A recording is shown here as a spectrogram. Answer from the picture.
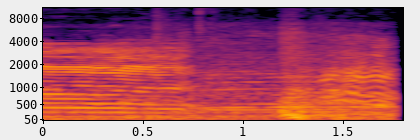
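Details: Giant cattle jumping down from a truck; a loud, deep moo with rich stacked harmonics holds steady for most of a second, then fades, followed by a thump and low rumbling background noise.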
